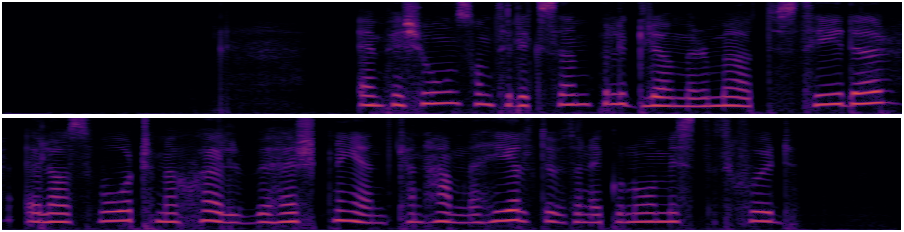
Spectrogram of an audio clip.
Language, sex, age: Swedish, female, 23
